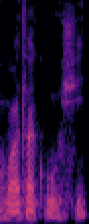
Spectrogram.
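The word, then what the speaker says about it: 私: Quindi, si chiama Watashi o Watakushi, secondo la pronuncia. Si può dire sia Watashi o Watakushi. Di solito le donne dicono Watakushi e gli uomini dicono Watashi.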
